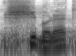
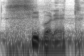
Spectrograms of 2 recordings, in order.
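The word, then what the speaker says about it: shibboleth: chibolette vous savez que les Éphraïmites ne pouvait pas prononcer chibolette il disait siibolette et c'est comme ça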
